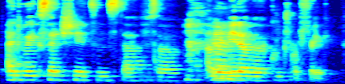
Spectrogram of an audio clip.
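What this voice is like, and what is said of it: French accent. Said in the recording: “I think they like my French accent.”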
